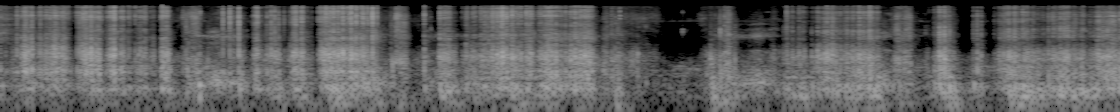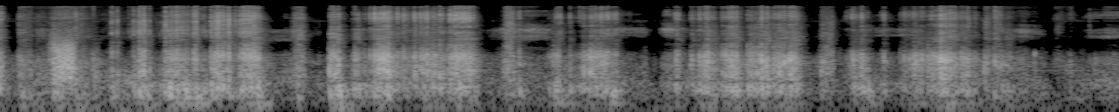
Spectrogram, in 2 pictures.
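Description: A knife cutting a carpet's edge along a skirting board: continuous scratchy scraping of the blade through the pile and backing, with a couple of brief pauses, as the cut-off strip is pulled away.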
